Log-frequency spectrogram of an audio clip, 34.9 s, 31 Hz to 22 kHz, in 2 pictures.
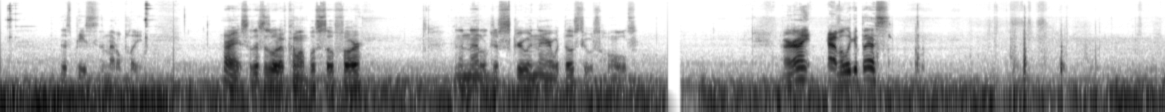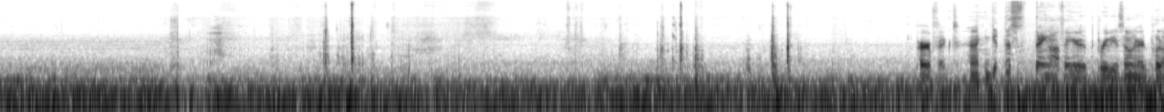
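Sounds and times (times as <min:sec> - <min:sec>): steady low rumble: 0:00.0 - 0:34.9.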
